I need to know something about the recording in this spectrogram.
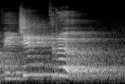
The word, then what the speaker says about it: विचित्र: व को छोटी की मात्रा, च को छोटी की मात्रा, त्र, विचित्र, विचित्र।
